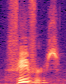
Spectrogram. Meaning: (noun) plural of favor; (verb) third-person singular simple present indicative of favor
- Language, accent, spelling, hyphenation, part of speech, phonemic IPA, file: English, US, favors, fa‧vors, noun / verb, /ˈfeɪvɚz/, En-us-favors.ogg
